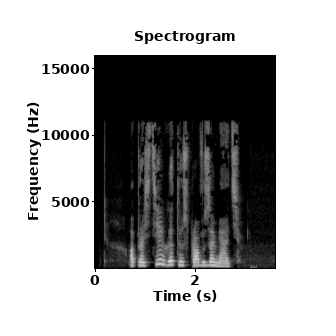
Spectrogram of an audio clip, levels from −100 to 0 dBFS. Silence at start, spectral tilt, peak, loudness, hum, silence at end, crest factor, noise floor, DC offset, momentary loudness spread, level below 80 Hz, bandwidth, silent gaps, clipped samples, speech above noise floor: 0.7 s; -4.5 dB/octave; -10 dBFS; -26 LUFS; none; 0.75 s; 18 dB; -65 dBFS; under 0.1%; 10 LU; -76 dBFS; 11.5 kHz; none; under 0.1%; 39 dB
